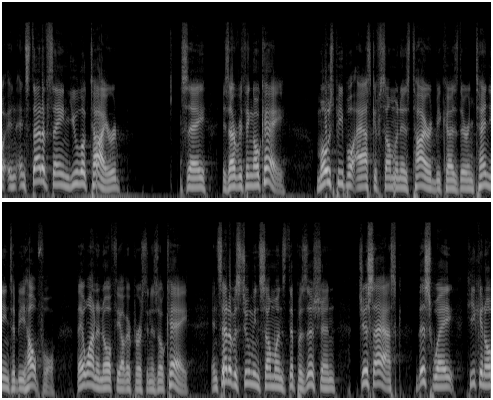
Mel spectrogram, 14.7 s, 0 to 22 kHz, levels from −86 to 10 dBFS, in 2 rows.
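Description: Lost LE Audio frames interrupt the speech three times, and the LC3 decoder fills each gap by replaying the last spectrum with random signs, leaving a brief noisy smear. The first comes at 1.42 s after "of saying you look", a single 10 ms gap. The second runs from 5.87 to 5.90 s, between "people ask if" and "is tired because they're", and its 30 ms length fits three frames. The third is at 10.66 s, between "other person is okay" and "of assuming someone's disposition", and fits one frame.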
